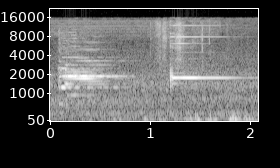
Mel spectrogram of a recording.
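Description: Chime-like ringing tones: a cluster of bright notes struck at the start that die away within a second, then a single clear note about a second later that rings on.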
